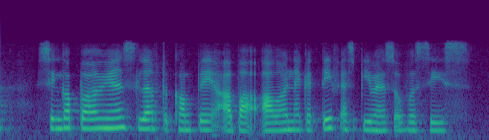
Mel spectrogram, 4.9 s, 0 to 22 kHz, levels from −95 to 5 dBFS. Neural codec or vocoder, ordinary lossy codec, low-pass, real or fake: codec, 16 kHz, about 1 kbps, DyCAST, with the encoder's durations; Opus, 32 kbps; 7.2 kHz; fake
